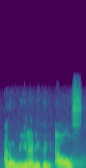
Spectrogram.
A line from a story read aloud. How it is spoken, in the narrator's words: I cried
